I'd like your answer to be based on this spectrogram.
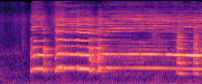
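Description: A rooster crows loudly and close by in a farmyard henhouse, a single drawn-out call rising and holding, with chickens nearby.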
